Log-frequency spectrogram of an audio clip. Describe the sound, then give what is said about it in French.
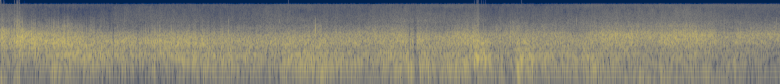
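Deep, continuous rolling thunder from a storm, loud, rumbling steadily throughout with swelling surges and no voices, heard at a castle. “Un jour plus tard, au château où l'on entend toujours l'orage gronder, les éclairs éclairent la pièce.”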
